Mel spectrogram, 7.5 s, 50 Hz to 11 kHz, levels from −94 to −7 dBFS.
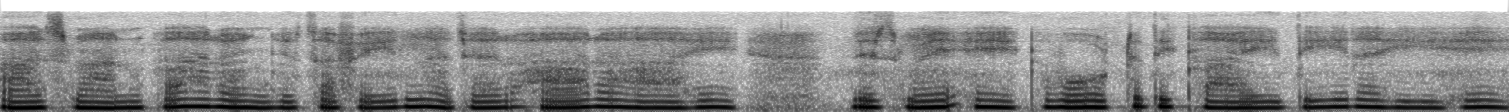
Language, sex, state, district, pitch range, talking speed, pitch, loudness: Hindi, female, Chhattisgarh, Jashpur, 180-195 Hz, 120 wpm, 190 Hz, -13 LUFS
